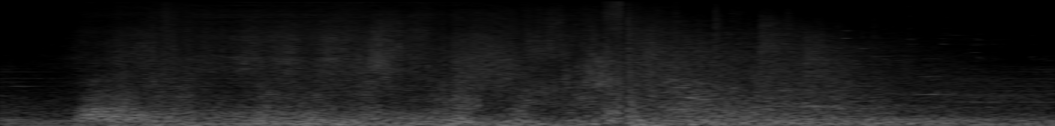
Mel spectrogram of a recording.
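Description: Explosions boom and roar, then fade.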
